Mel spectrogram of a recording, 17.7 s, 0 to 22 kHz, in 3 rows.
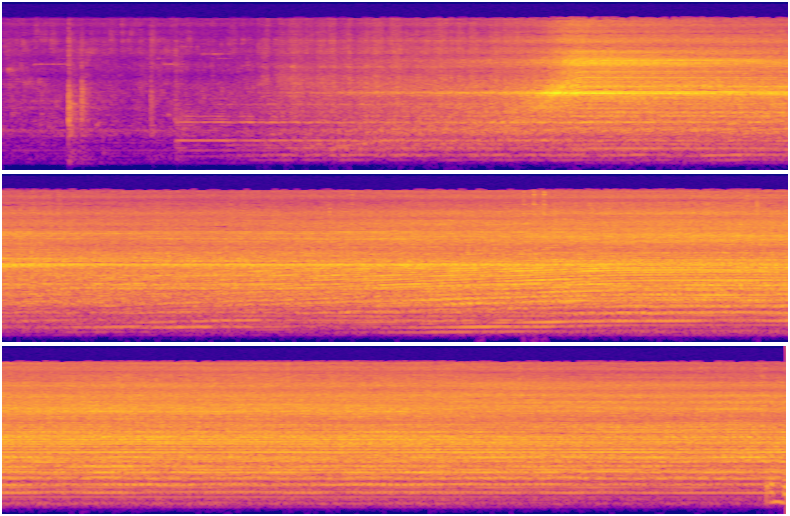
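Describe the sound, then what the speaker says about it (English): A Quantum 2040 8-inch hard drive's AC motor spins up at first power-on: a click, a whine that rises over a few seconds, then a steady, close whirring hum that holds with no talk. "It's almost like the AC motor spins up before the rest of the thing does."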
